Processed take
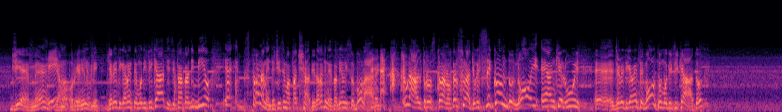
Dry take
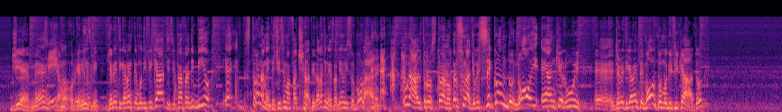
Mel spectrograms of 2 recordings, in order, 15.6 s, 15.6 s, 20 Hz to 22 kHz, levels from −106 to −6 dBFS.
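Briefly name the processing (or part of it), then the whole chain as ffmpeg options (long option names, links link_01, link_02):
bass amplifier: -af "acompressor=threshold=-31dB:ratio=3,highpass=74,equalizer=frequency=81:width_type=q:width=4:gain=4,equalizer=frequency=160:width_type=q:width=4:gain=-5,equalizer=frequency=580:width_type=q:width=4:gain=-9,equalizer=frequency=1100:width_type=q:width=4:gain=9,equalizer=frequency=1700:width_type=q:width=4:gain=4,lowpass=frequency=2200:width=0.5412,lowpass=frequency=2200:width=1.3066,volume=2dB"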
